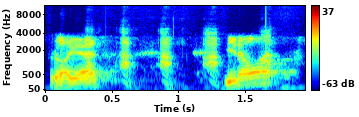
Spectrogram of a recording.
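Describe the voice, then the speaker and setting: A man speaking as a guest announcer in a casual sports radio interview, thinking aloud with halting, repeated words. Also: on the high side, big pitch swings, vocal fry. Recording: muffled phone-like line.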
